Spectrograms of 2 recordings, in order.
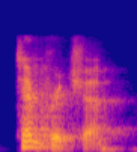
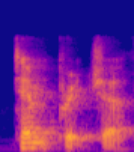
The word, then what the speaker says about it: temperature: its elided away memory temperature temperature three syllables not temperature temperature if anyone is familiar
